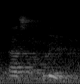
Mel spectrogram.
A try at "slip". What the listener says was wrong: slip not sleep ah remember this pronunciation double e sleep but just one e one I slip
